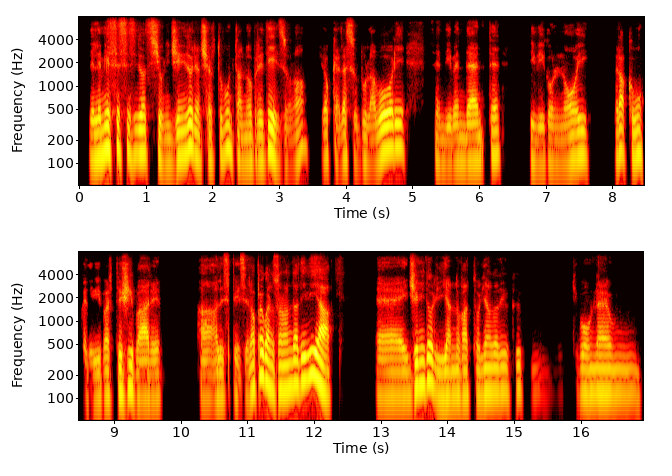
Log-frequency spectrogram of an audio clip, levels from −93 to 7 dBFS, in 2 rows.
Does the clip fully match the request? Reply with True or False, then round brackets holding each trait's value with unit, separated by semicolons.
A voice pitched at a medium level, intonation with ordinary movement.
False (120 Hz; 3.5 semitones)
